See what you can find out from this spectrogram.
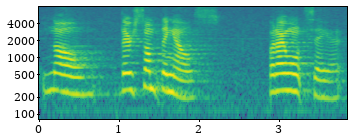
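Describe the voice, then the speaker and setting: An actress playing an anxious, emotional, easily alarmed adult daughter in a stage radio play. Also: female voice, high voice, unhurried, pushed and bright. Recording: echoey hall, distant, music behind.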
